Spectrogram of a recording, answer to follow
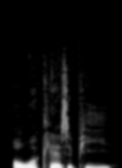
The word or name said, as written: overklassepige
